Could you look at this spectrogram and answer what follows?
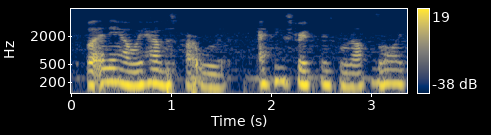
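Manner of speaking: ordinary talk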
